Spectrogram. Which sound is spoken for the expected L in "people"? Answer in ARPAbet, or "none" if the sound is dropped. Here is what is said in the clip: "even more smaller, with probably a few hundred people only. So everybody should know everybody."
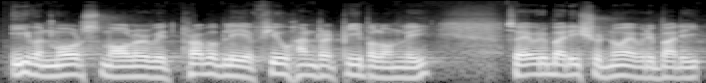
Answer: L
